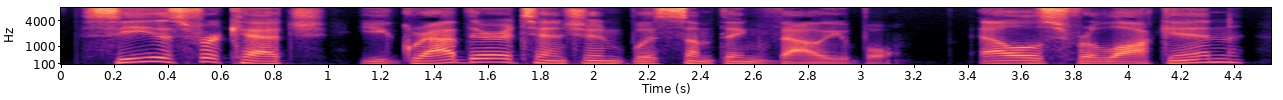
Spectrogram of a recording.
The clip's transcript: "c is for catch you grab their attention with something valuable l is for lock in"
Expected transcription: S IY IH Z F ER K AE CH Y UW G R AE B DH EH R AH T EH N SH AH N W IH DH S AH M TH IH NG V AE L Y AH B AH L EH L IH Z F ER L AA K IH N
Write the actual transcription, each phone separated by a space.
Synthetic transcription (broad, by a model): S IY IH Z F ER K AE CH Y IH G R AE B DH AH R AH T EH N SH AH N W IH DH S AH M TH IH NG V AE L Y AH B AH L EH L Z F ER L AA K IH N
